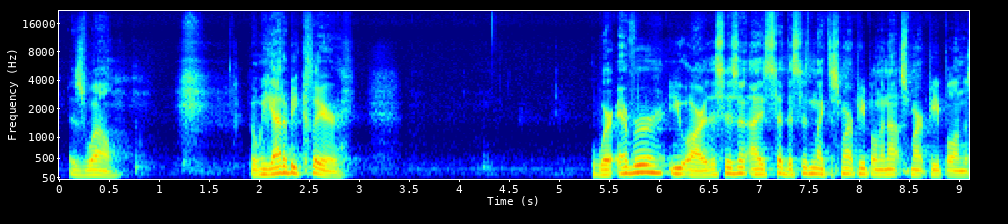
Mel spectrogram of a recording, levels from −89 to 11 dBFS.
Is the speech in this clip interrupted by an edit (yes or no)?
no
